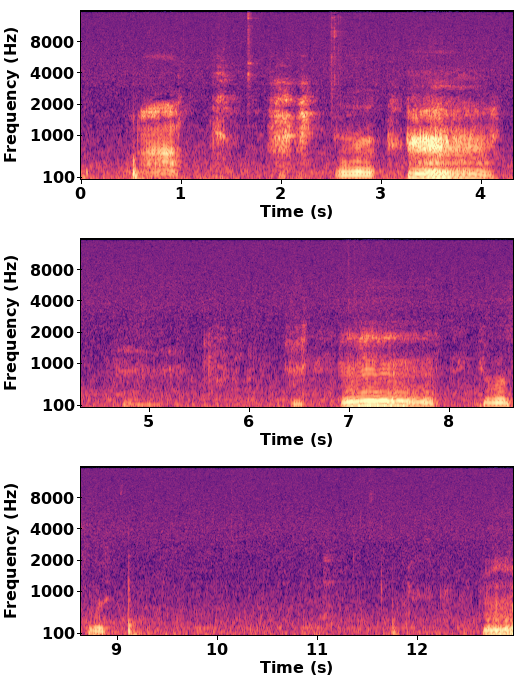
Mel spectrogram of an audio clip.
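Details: Belgian Malinois mix and Karelian Bear Dog mix, one grumpy and one playful, indoors; bursts of low rumbling growls and vocal grumbles separated by short pauses, with some louder harmonic moans.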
